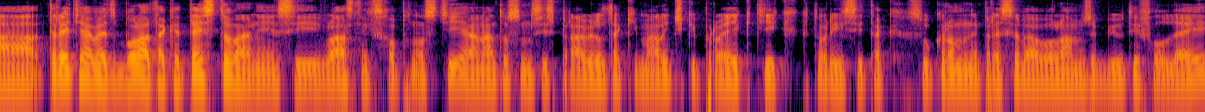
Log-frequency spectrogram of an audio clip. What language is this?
Slovak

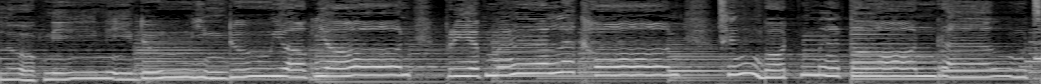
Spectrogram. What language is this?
Thai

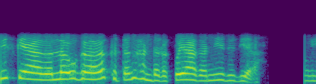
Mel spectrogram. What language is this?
Manipuri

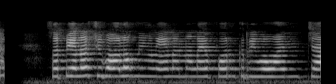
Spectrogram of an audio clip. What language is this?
Sundanese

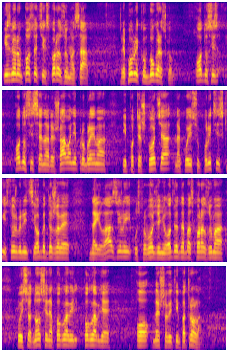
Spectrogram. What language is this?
Serbian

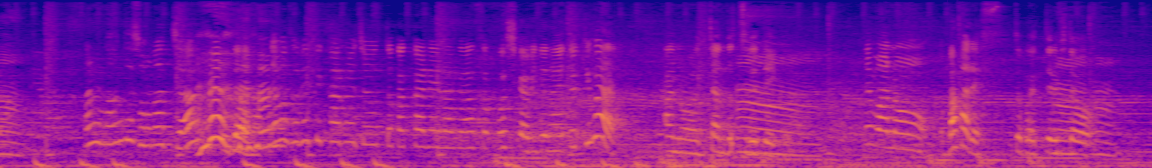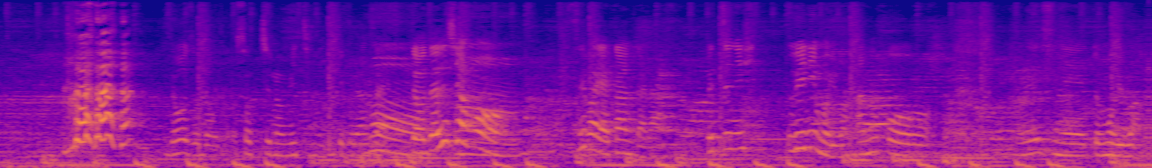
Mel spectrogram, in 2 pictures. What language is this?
Japanese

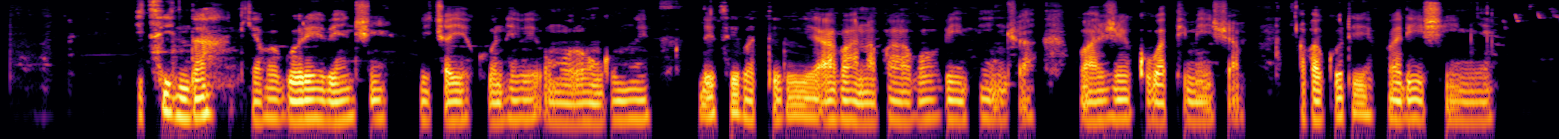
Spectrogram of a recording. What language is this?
Kinyarwanda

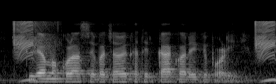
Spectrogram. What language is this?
Bhojpuri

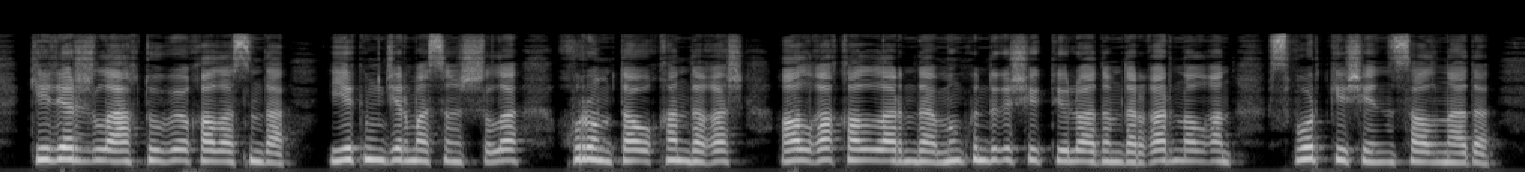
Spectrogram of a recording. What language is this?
Kazakh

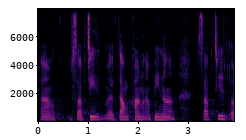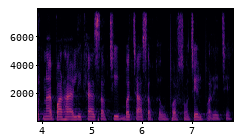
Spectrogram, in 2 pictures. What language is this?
Maithili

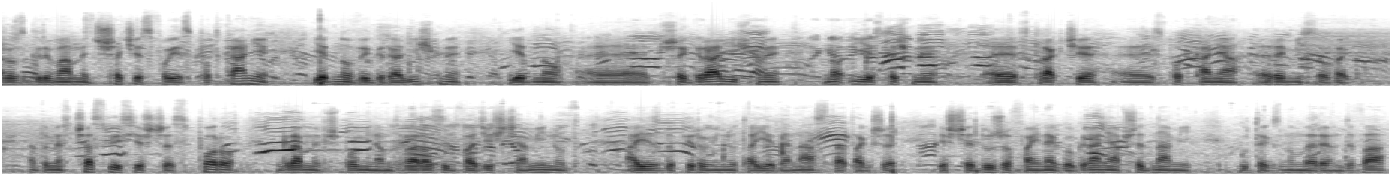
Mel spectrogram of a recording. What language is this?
Polish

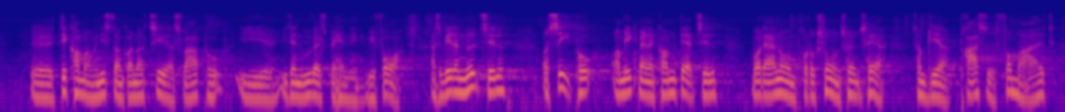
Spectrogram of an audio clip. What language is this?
Danish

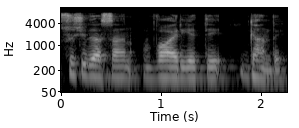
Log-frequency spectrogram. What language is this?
Kashmiri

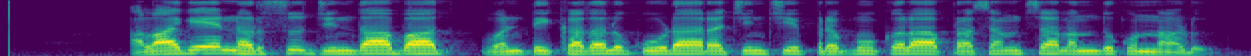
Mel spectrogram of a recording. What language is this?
Telugu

